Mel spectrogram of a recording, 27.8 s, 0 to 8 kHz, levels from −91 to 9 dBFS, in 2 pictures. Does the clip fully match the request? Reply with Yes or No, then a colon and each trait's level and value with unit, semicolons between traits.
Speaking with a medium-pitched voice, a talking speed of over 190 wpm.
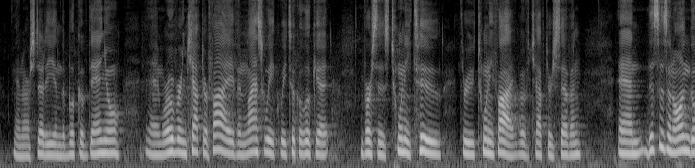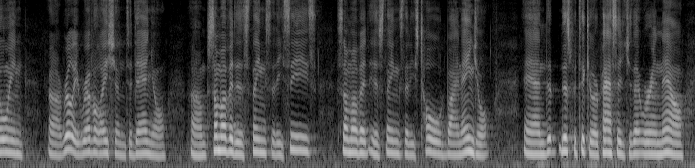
No: medium, 170 Hz; average, 145 wpm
